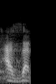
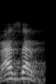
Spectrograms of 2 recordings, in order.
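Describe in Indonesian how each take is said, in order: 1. Diucapkan dengan cara lokal yang santai. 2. Diucapkan dengan artikulasi bahasa Arab yang fasih. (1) "Bukan azan" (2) "pakai bahasa yang fasih"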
